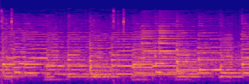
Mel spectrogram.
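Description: Fast instrumental music: a quick melody of short, clipped notes with no deep bass.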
